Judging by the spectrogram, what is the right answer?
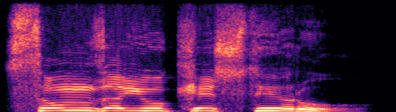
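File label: Vox Skill, voices, Japanese; Nicx; kings raid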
